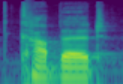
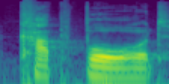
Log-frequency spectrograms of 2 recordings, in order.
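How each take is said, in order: First: The second vowel is reduced and weak. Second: The second vowel is full and clear. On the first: The speaker calls it right. "the reduced vowels such as" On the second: The speaker calls it wrong. "rather than"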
